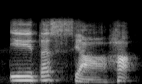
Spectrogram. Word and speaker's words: एतस्याः: तो इसमें उच्चारण पे ध्यान दें। एतस्याः ऐसा उच्चारण करना।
